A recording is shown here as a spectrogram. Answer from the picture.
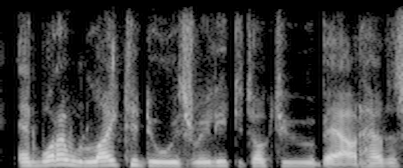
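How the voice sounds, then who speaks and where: A man is talking here. The rise and fall of his pitch is ordinary. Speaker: marketing director at a security company. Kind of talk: conference presentation. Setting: virtual event, remote recording. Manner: halting with many fillers and repetitions.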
